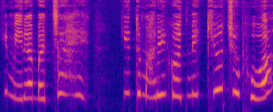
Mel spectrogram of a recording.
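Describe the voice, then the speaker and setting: A woman playing a selfish, vain, irritable young mother in an animated moral story, with a whiny, dramatic delivery. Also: extremely high pitch, fairly quick, dry recording, studio quality. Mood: indignant.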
